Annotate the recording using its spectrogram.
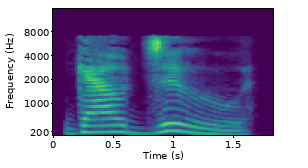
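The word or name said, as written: kaatsu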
